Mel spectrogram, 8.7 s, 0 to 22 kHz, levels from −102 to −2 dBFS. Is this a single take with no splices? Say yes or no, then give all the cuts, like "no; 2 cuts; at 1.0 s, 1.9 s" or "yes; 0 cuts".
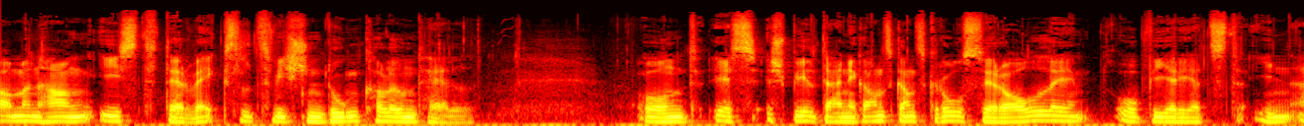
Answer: yes; 0 cuts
